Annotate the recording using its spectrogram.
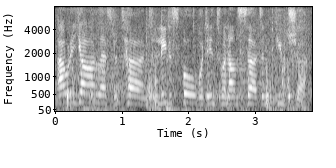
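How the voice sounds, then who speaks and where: A woman's voice: a little high, fairly even intonation, moderate pace, lightly acted. A woman playing a formal, composed Viking stewardess addressing her clan in a game cutscene. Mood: formal, proud. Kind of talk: dramatic video game cutscene acting. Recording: loud music behind the voice.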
